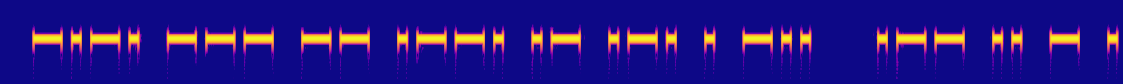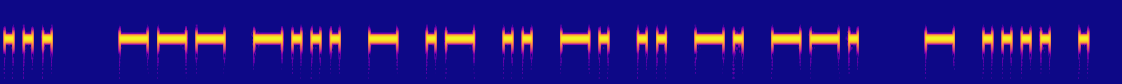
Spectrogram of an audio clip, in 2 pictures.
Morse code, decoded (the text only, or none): COMPARED WITH OBTAINING THE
